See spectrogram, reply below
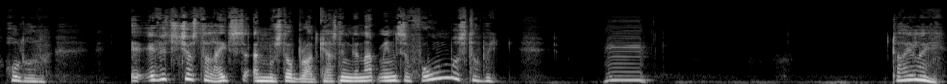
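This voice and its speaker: A woman with an Irish accent playing a frightened but commanding late-night radio host in a naturalistic horror audio drama, urgent and halting. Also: lowish voice, lively intonation, a little mellow, husky. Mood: frantic. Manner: urgent, halting, gives orders.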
